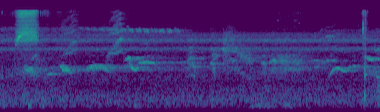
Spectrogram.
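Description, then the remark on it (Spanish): Faint, scattered bird chirps and short calls in a quiet pine forest, over a steady high insect drone, all soft with no one speaking. “Oye los pájaros, observa las mariposas, las libélulas.”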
